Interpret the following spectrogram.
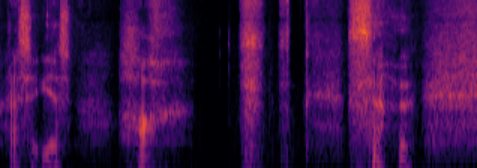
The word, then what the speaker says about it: Gogh: So it's more like hoch, hoch. That's it. Yes, hoch. So it's a G, but they pronounce it as like that, more like the way the Spanish pronounce the J, I suppose, if you're any good at Spanish.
